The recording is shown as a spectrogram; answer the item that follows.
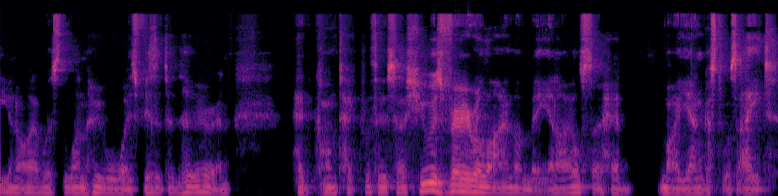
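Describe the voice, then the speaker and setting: Somewhat breathy and at a fairly quick pace, the speaker talks in an Australian accent with ordinary pitch variation against a quiet background. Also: man. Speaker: near-death experiencer. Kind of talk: interview answer.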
